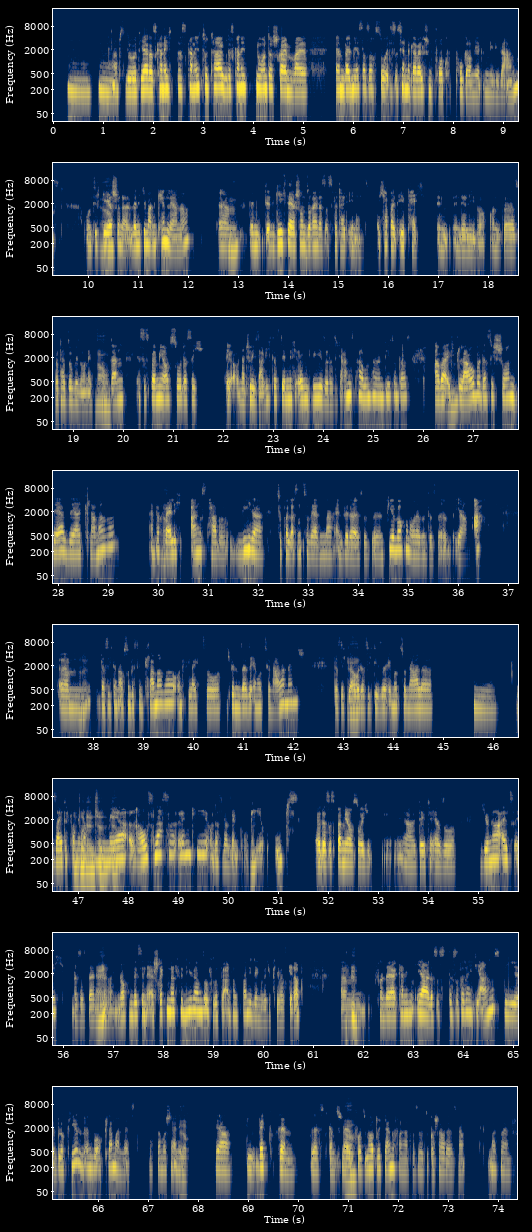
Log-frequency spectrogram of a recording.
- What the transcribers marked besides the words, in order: unintelligible speech; stressed: "mehr"; chuckle
- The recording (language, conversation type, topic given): German, advice, Wie gehst du mit Unsicherheit nach einer Trennung oder beim Wiedereinstieg ins Dating um?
